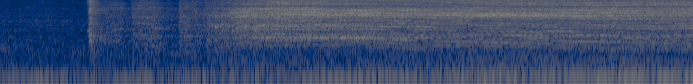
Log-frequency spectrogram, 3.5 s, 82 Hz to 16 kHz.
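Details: Citroën C4 1.6 16v petrol engine starts, then settles to an idle with a harsh, high whirring rasp from a worn accessory-belt pulley bearing, heard before timing and poly-V belt replacement.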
